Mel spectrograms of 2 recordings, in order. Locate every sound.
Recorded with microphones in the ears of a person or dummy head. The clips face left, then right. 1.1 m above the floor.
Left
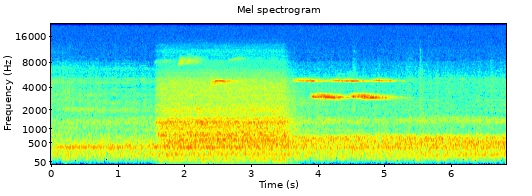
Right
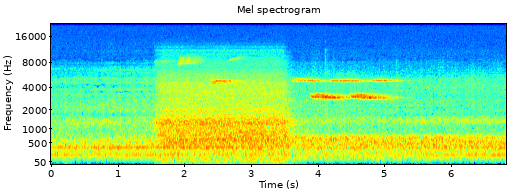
1.6 s a bird: 60° right (ahead or behind), 3.5 m
3.6 s a bird: 65° right (ahead or behind), 1.5 m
